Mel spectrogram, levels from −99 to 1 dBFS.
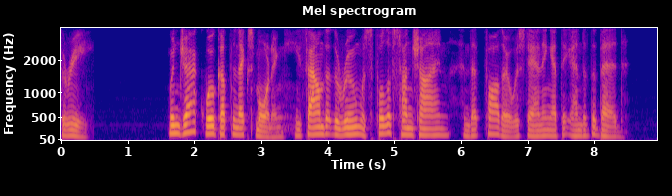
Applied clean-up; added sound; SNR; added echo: none; none; none; none.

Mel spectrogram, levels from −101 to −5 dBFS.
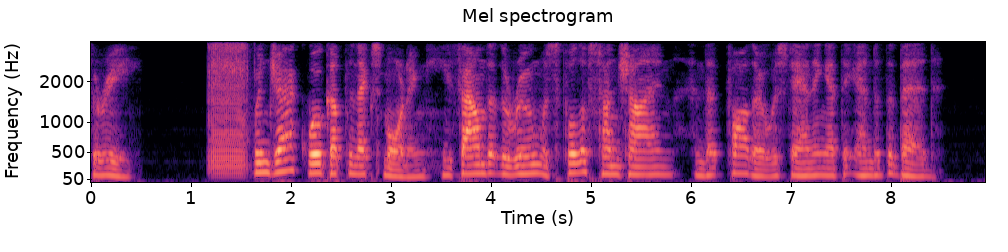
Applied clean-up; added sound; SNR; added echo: none; Tools; 14 dB; reverberation time 0.2 s.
